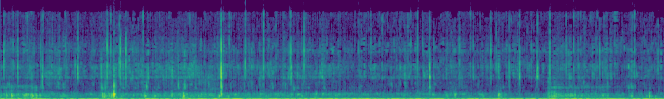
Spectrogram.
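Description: Water ambience: a steady low rumble with a faint wash and scattered small drips or splashes, like gurgling water.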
